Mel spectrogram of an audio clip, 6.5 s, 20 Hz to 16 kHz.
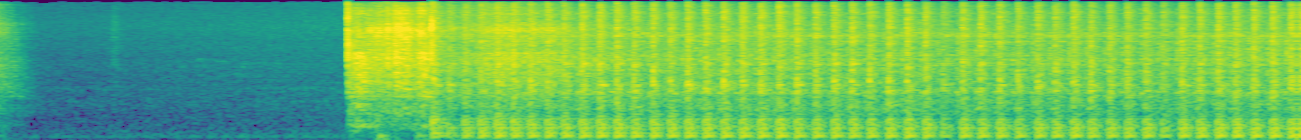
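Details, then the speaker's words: Yamaha 660 single-cylinder on new carb with old jets swapped in, cold start; fast uneven thump around 220 a minute with ragged stumbles, running lean; owner suspects it is still not jetted properly. "So, I have a feeling it's just not quite jetted properly all the way."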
